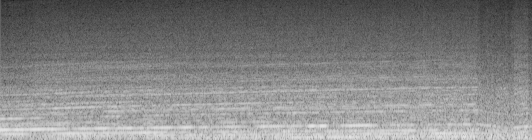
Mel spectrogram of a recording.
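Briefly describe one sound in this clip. A racing car engine roars loudly at high revs, its pitch rising as it speeds up.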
